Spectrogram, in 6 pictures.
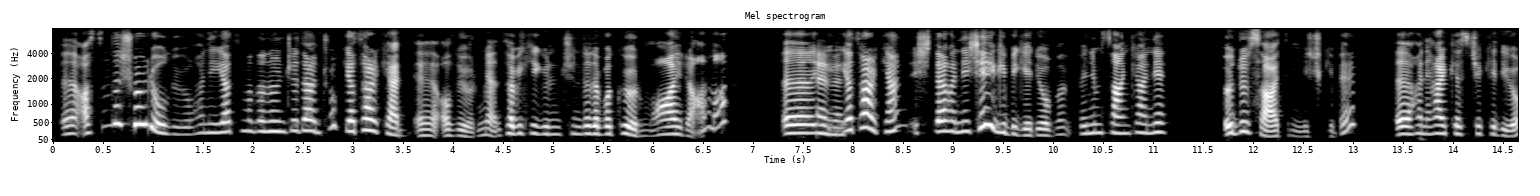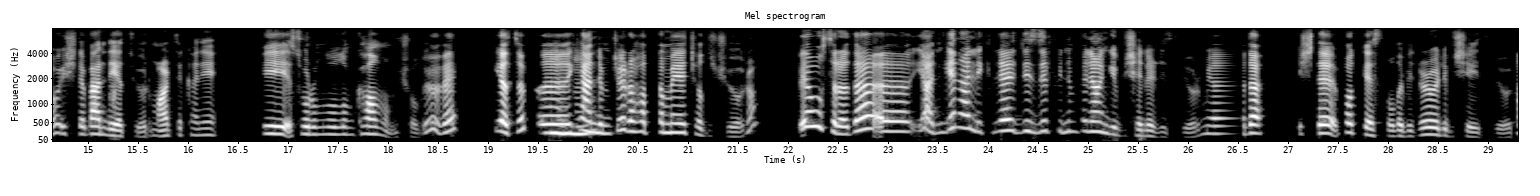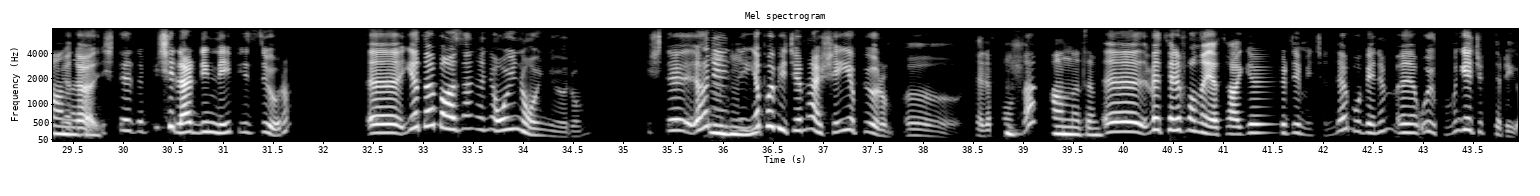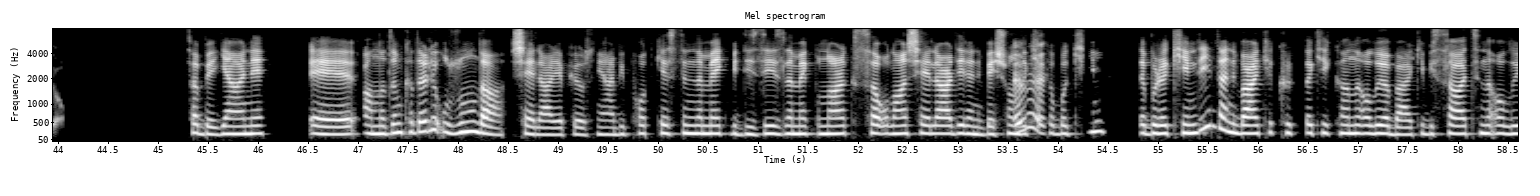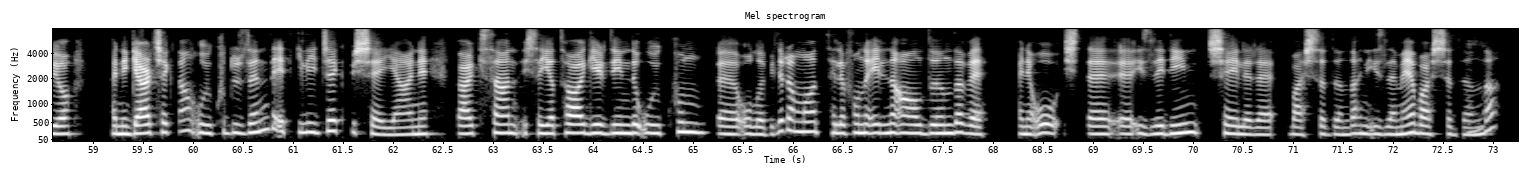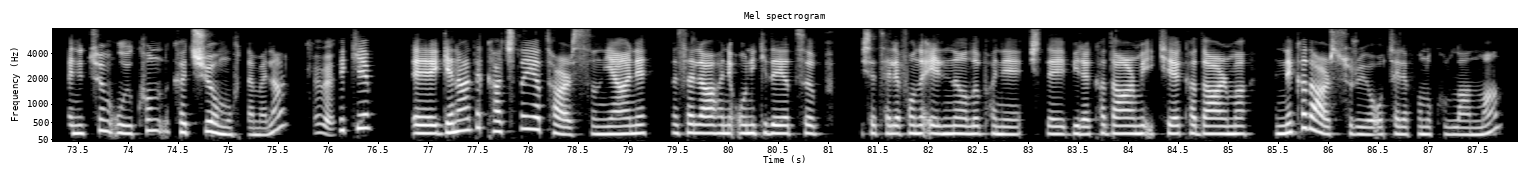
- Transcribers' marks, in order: other background noise; distorted speech; tapping
- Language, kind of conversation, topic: Turkish, advice, Gece ekran kullanımı nedeniyle uykuya dalmakta zorlanıyor musunuz?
